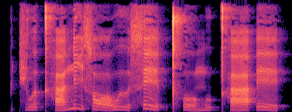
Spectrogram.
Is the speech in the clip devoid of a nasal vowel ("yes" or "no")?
yes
